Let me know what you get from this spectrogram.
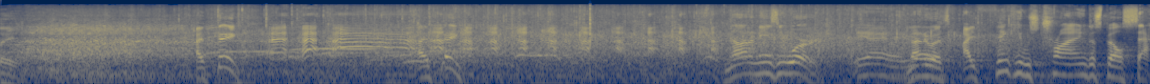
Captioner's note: laughter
